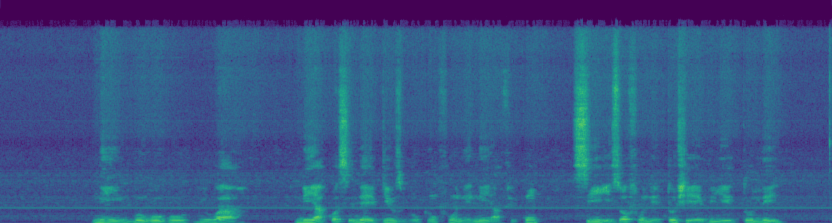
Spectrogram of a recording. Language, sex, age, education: Yoruba, male, 30-45, tertiary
